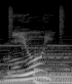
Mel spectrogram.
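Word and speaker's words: におい: 예를 들어 니오이, 라는 단어를 볼까요? 냄새라는 뜻의 이 단어는 오 발음을 높게 합니다.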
